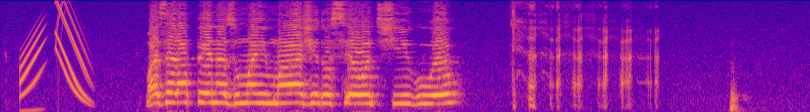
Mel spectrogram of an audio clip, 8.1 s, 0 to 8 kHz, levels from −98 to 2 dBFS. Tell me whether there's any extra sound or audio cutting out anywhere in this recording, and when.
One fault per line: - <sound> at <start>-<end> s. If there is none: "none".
- chirp at 0.2-1.0 s
- laugh at 5.1-6.6 s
